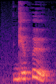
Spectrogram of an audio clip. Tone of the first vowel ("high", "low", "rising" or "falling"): rising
